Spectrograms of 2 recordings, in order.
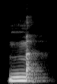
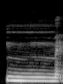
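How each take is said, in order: First: The m is followed by an added vowel. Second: The m is a pure hum without vowel. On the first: The speaker calls it wrong. "instead of m" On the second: The speaker calls it right. "the unvoiced. So like mm"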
